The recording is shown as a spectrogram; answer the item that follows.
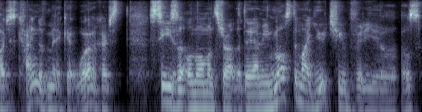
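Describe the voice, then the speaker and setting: The voice belongs to a man with a touch of breathiness. He talks rather quickly. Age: 50s. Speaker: IT professional and tech YouTuber. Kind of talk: podcast interview.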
